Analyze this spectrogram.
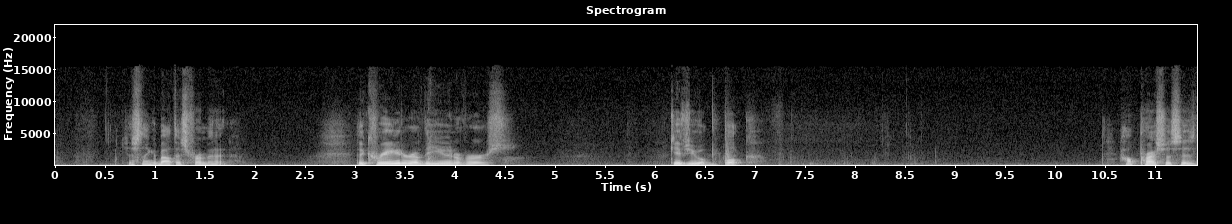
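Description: A man speaks calmly and expressively into a close microphone, with pauses.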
